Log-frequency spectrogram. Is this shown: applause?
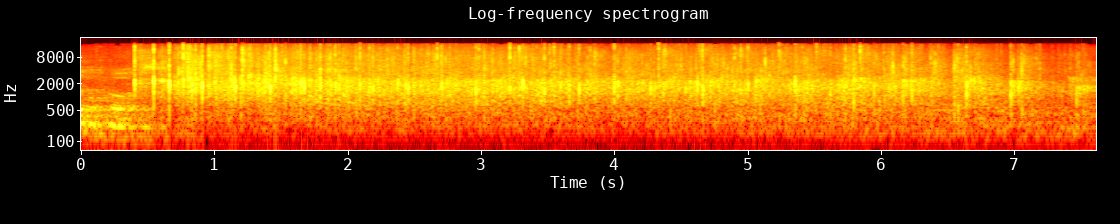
yes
